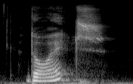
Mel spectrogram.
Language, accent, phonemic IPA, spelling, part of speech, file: German, Austria, /dɔʏ̯t͡ʃ/, deutsch, adjective, De-at-deutsch.ogg
- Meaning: 1. German (of or pertaining to the German people) 2. German (of or pertaining to Germany) 3. German (of or pertaining to the German language)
